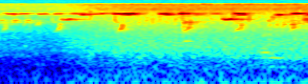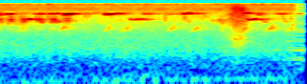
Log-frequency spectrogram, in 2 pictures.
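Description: Faint calls of small songbirds: many short, high chirps that slide downward, repeating on and off throughout. A brief click sounds near the end.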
